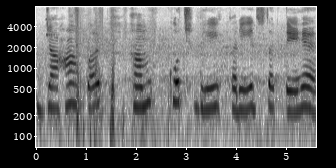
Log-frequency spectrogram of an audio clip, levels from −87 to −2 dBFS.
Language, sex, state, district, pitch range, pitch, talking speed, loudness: Hindi, female, Punjab, Fazilka, 250-285 Hz, 265 Hz, 85 wpm, -17 LUFS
